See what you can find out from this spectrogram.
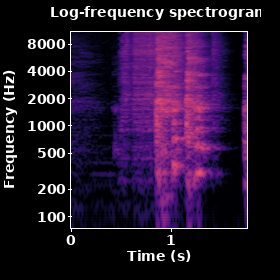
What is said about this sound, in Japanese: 本当にごめんなさい咳させてください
